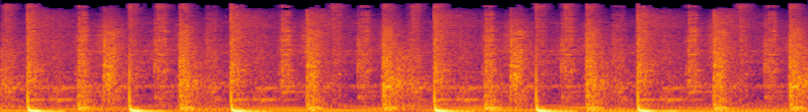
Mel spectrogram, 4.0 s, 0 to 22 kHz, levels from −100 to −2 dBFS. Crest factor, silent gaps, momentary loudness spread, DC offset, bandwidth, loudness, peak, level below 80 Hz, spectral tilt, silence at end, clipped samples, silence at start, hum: 14 dB; none; 3 LU; under 0.1%; 19.5 kHz; -17 LUFS; 0 dBFS; -16 dBFS; -4 dB/octave; 0 s; under 0.1%; 0 s; none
